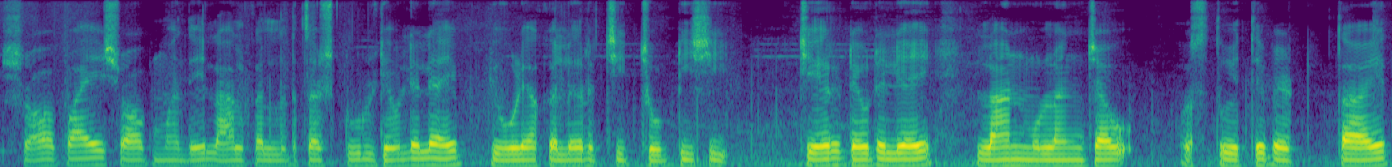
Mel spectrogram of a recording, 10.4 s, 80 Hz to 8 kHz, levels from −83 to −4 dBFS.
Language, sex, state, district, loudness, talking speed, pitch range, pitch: Marathi, male, Maharashtra, Sindhudurg, -16 LUFS, 120 wpm, 105-115 Hz, 110 Hz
